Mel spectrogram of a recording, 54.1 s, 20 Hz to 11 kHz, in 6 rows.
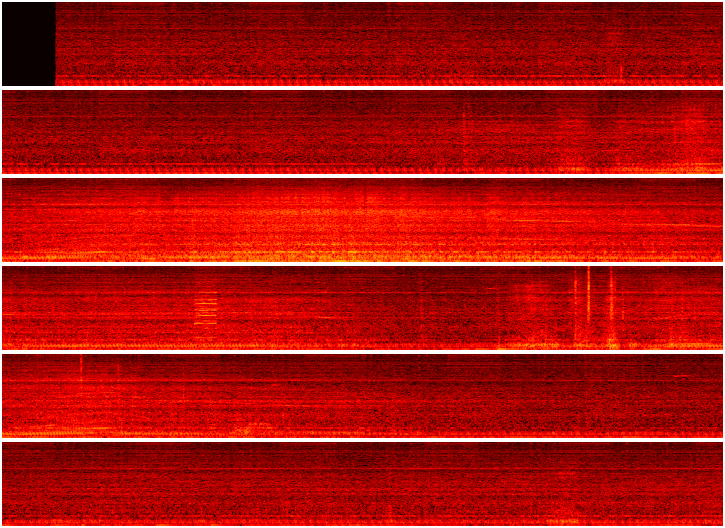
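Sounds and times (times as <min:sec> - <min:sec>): motorcycle engine: 0:03.7 - 0:54.0
wind and road noise: 0:14.4 - 0:50.6
short beep: 0:29.4 - 0:29.9.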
